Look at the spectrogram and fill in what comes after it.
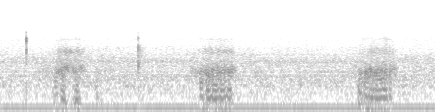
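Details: Little dog snoring in its sleep: rasping, pulsed breaths roughly every two seconds against a constant low hum, with a couple of brief sharp ticks early on.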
